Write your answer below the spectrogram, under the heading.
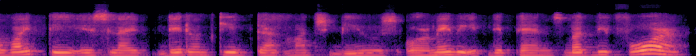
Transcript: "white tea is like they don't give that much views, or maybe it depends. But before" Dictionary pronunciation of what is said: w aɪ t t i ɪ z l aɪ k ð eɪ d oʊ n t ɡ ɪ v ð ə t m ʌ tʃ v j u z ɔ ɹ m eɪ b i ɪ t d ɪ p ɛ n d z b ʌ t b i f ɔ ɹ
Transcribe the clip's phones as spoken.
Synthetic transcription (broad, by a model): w aɪ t t i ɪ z l aɪ k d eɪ d oʊ n t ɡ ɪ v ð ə t m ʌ tʃ b j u s ɔ ɹ m eɪ b i ɪ t d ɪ p ɛ n d s b ʌ t b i f ɔ ɹ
